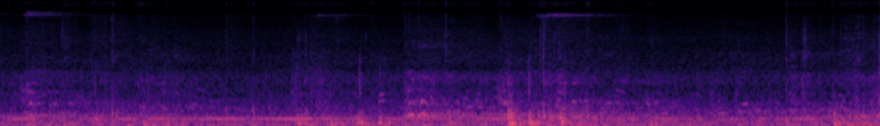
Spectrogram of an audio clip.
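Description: Sneakers shuffle and squeak on a canvas floor.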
